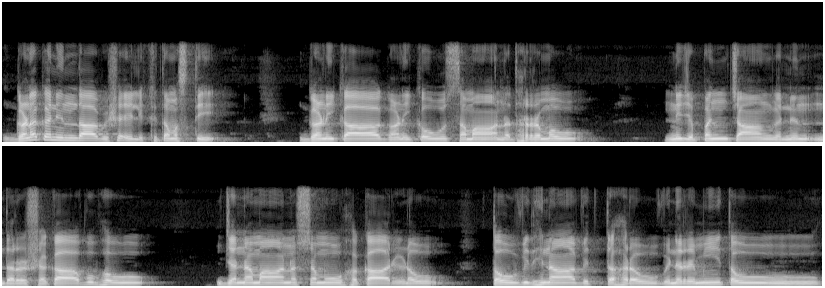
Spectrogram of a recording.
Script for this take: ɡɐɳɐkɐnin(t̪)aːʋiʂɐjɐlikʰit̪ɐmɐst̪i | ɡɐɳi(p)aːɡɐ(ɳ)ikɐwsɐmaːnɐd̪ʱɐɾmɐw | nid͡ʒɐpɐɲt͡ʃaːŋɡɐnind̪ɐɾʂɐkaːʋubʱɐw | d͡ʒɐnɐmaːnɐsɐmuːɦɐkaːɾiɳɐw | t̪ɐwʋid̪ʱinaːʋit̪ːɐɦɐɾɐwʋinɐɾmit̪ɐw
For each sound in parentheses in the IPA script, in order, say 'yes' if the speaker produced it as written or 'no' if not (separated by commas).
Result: no, no, yes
